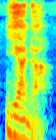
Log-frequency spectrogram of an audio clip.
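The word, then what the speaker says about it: ידה: There is a word in Hebrew that can be transliterated into English as YDH. This is pronounced as Yada, meaning praise. This word was combined with the name of the Father, pronounced Yahweh.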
